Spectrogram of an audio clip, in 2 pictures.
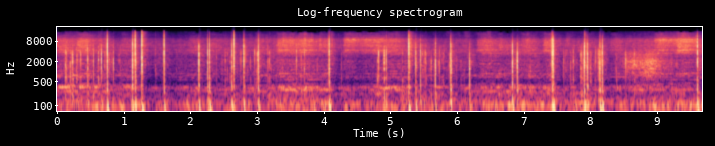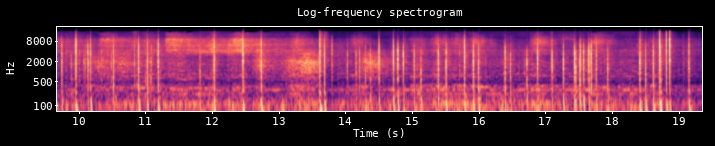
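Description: Aerial firework shells bursting in rapid, dense succession, many sharp bangs one after another over a continuous low rumble, with bursts of hissing crackle twice in the middle.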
